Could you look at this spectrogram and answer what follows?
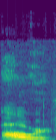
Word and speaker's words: hour: 하는데 자 마찬가지 죠 자 our 이거 조심하세요 our 자 our 할 때 여러분들 our 할 때 h가 여러분들 무음이에요 그래서 얘는 모음 발음으로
